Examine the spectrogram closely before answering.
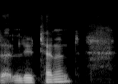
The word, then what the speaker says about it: lieutenant: first and second syllables most English english-speaking nations with the exception in the United States still pronounce the word as though there is an F in it so it's all about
